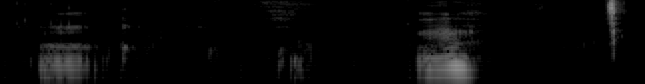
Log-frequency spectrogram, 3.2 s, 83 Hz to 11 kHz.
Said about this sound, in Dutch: Oh, ik krijg er gewoon dorst van. Ik neem nog 1 slokje moment.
